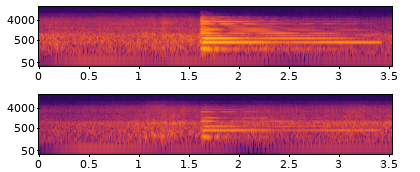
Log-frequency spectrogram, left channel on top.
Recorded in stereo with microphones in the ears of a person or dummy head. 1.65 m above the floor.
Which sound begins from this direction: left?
A piano, at 1.6 s.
